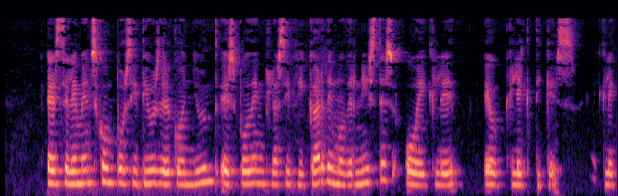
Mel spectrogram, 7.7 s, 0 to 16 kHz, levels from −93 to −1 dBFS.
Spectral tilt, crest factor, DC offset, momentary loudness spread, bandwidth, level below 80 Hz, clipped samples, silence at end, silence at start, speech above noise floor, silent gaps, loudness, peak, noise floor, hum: -3 dB/octave; 18 dB; under 0.1%; 10 LU; 11.5 kHz; -64 dBFS; under 0.1%; 0 s; 0.6 s; 45 dB; none; -21 LUFS; -4 dBFS; -65 dBFS; none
